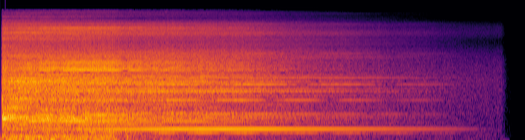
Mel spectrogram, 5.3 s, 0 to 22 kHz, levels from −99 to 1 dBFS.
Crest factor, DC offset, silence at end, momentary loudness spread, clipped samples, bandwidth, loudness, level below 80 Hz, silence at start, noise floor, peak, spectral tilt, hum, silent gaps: 18 dB; under 0.1%; 1.2 s; 20 LU; under 0.1%; 16 kHz; -14 LUFS; -34 dBFS; 0 s; -58 dBFS; 0 dBFS; -2.5 dB/octave; none; none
